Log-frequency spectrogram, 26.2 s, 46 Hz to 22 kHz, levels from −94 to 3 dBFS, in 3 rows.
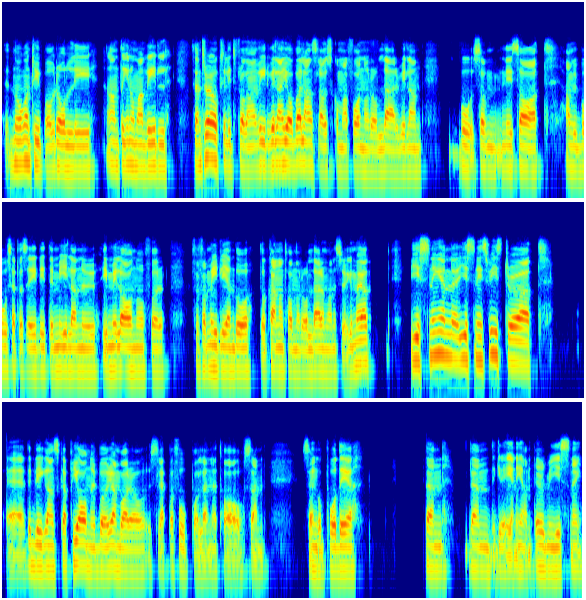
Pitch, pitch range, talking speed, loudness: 120 Hz, 115-140 Hz, 220 wpm, -25 LUFS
